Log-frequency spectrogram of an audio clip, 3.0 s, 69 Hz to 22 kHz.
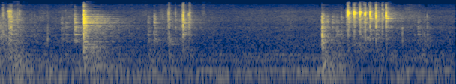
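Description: A hand ratchet snugging trailer hitch bolts on a 2024 Chevrolet Colorado, with quick clicking bursts and metallic taps, close up and moderately loud, separated by quiet gaps.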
